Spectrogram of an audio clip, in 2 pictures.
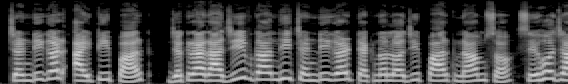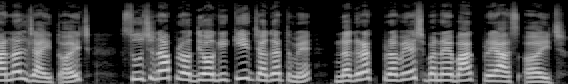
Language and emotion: Maithili, neutral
